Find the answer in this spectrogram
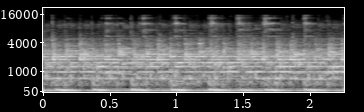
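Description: Live nautanki band music: a drum keeping a fast, even beat of about six low strokes a second under steady held chords.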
